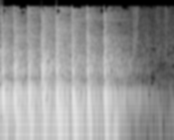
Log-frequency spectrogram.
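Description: Someone raps on the door of an army scripture reader's hut at almost midnight in a quick, even series of about eight solid knocks, each with a dull low thud, before the sound trails off into quiet. No one speaks.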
